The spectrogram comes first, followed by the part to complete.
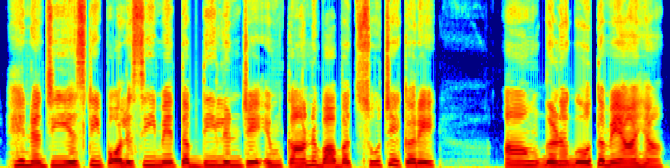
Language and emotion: Sindhi, fearful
